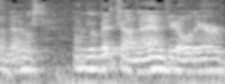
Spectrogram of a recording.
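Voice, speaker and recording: There is noticeable background noise behind this man. His voice is medium in pitch, with fairly even intonation. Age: 80s+. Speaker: war veteran. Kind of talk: interview answer.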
